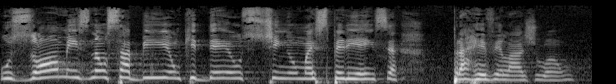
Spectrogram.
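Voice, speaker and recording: Very slow speech from a woman with a high pitch, set against noticeable background noise. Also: ordinary pitch variation. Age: 40s. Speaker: pastor. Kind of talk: sermon. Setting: church conference with congregation.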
